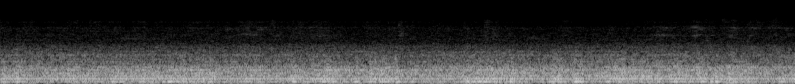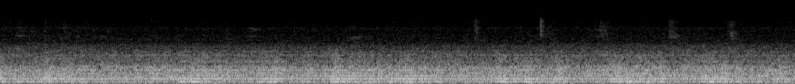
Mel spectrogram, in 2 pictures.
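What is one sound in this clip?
A spray booth's extraction fan hums steadily in a large echoing hall.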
